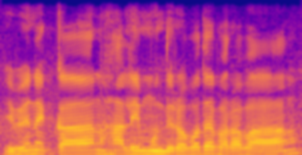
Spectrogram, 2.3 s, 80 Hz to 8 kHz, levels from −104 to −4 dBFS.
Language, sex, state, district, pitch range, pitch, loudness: Chakma, male, Tripura, Dhalai, 155-175 Hz, 165 Hz, -13 LUFS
